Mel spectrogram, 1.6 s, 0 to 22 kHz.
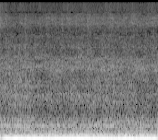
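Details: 1954 Nash Airflyte two-door sedan with exhaust-heat choke, cold start at 36°F; low heavy rumble, engine barely hanging on at a very slow cold idle as it clears out and smooths.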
